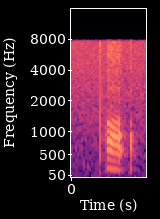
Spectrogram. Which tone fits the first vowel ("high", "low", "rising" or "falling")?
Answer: low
